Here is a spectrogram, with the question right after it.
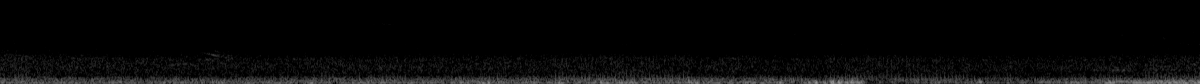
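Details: Mackerel tabby cat relaxing on a lap after finding the cat house full, purring in a steady low continuous rumble throughout; faint high bird chirps in the background and a brief louder rustle near the eighth second.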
